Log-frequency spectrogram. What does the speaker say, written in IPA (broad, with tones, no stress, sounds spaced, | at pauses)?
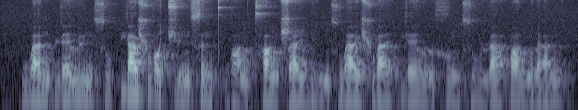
w a˧˥ n p ɥ ɛ˧˥ l y˥˩ n s ṵ˨˩ p j ä˥ ʂ w ɔ˥˩ t͡ɕ y˧˥ n s ə˥˩ n pʰ w ɑ̰˨˩ ŋ t̪ʰ ɑ˥˩ ŋ ʂ a˥ ɪ̯ l ḭ˨˩ ŋ s w a˥ ɪ̯ ʂ w a˥˩ ɪ̯ p j ɛ˧˥ l ɤ̰˨˩ x ʊ˥ ŋ s u˥˩ ɻ ä˧˥ p ɑ˥˩ ŋ l a˧˥ n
